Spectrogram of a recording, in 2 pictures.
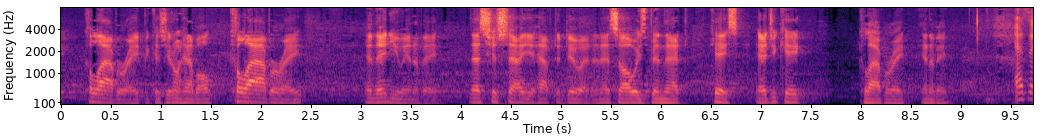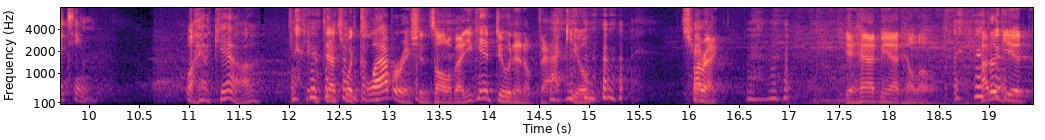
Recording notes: we're onsite at the 30th Annual SMRP conference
